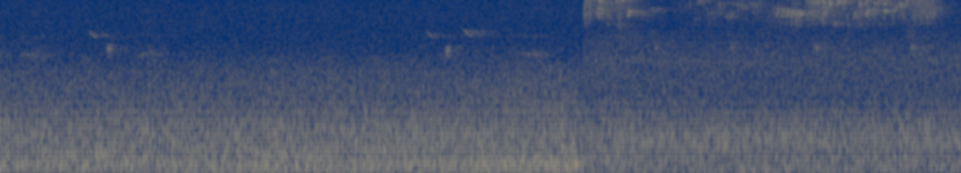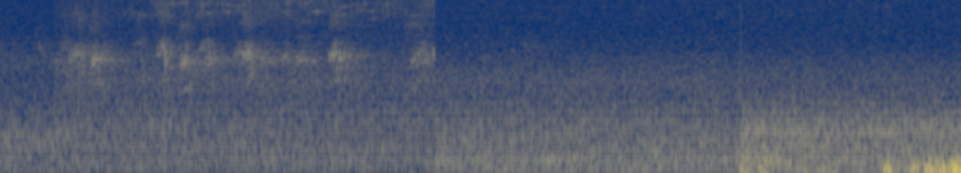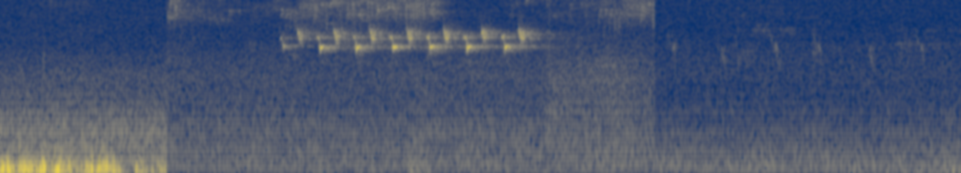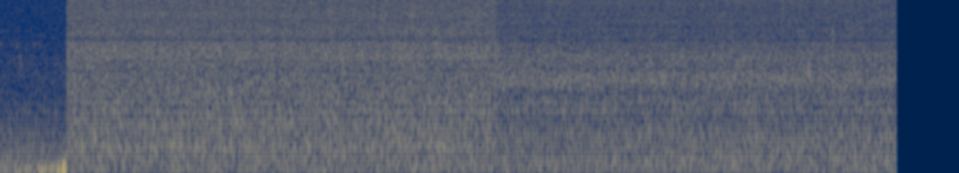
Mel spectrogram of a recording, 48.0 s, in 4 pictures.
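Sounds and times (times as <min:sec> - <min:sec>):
songbird chirping: 0:05.4 - 0:17.5, 0:26.1 - 0:36.6
steady rushing noise: 0:21.2 - 0:26.2.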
